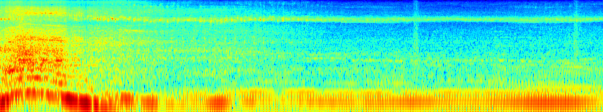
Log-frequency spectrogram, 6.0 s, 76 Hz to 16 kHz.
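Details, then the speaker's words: A Mitsubishi GTO with a swapped 6G72 turbo engine and SR single-turbo kit, on its initial startup tune only, blips up, then settles into a low, slightly lumpy idle with a faint high whir; it runs rough pending a proper tune. "This is only initial startup tune. We are going to tune it later to make it run better."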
